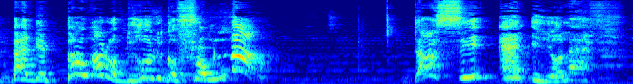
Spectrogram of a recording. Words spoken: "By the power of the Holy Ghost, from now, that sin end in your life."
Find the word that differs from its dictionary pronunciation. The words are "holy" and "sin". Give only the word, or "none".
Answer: sin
